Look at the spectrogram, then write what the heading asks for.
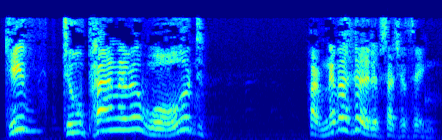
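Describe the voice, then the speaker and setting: Police prefect for radio drama: husky, expressive swoops, haughty, condescending and self-serving. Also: male voice, high voice, unhurried, full character voice. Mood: scornful. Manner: pompous, condescending. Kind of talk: audio drama acting. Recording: dull, muffled audio.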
